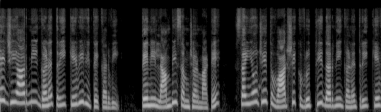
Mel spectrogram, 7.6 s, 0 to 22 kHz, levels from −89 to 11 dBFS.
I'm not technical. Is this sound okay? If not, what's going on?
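Yes, this sound is okay, and there's nothing wrong going on.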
